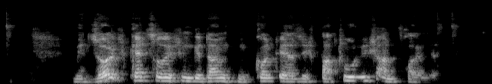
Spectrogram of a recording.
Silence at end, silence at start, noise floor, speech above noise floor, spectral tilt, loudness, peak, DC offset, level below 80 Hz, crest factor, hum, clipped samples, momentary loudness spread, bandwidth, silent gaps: 0.55 s; 0.05 s; -48 dBFS; 27 dB; -6 dB/octave; -21 LUFS; -2 dBFS; under 0.1%; -66 dBFS; 20 dB; none; under 0.1%; 15 LU; 11 kHz; none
